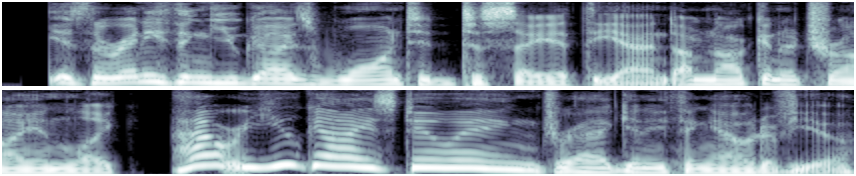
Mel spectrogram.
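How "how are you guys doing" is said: very high-pitched, squeaky cartoonish mouse voice. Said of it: "chime in with Mickey Mouse to ask me how I was doing".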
